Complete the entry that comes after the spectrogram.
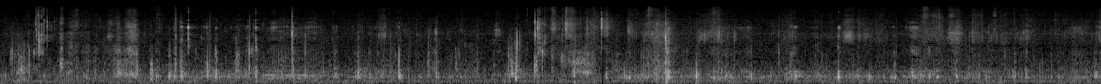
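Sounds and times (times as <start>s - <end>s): biting and chewing food: 0.0s - 11.0s.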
